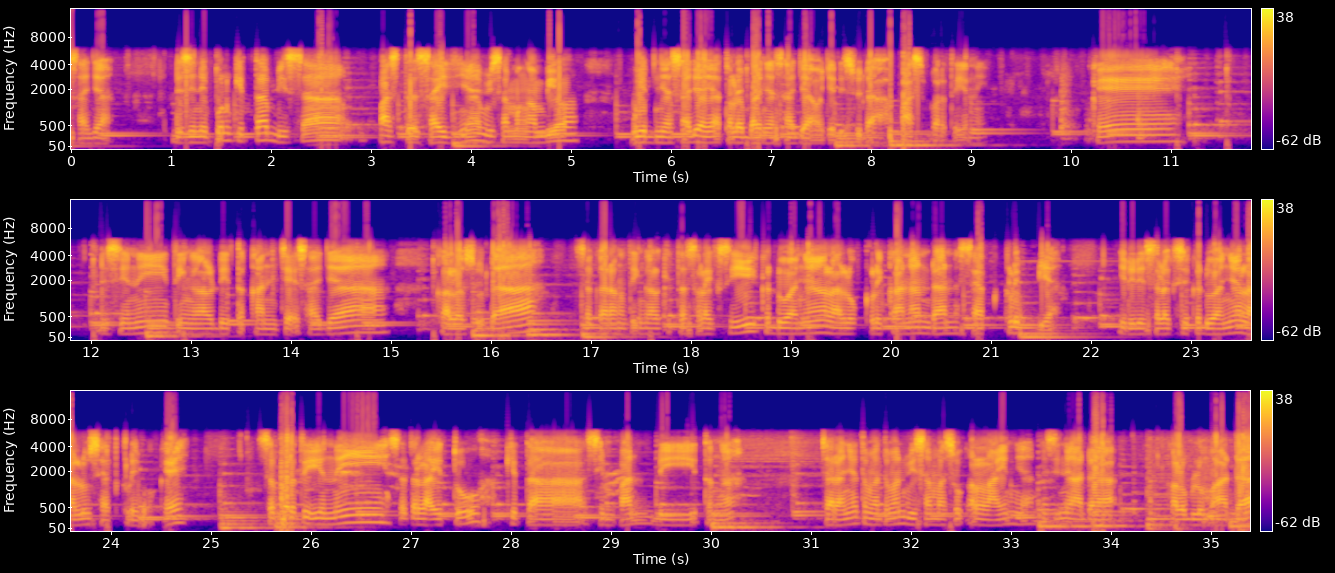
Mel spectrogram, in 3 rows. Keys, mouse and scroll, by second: 9.9-10.3 ctrl+scroll down 1, 10.9 click, 12.8 shift+click, 13.8 shift+c, 14.5 click, 17.5 shift+click, 19.1 right click, 23.8-35.3 drag.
